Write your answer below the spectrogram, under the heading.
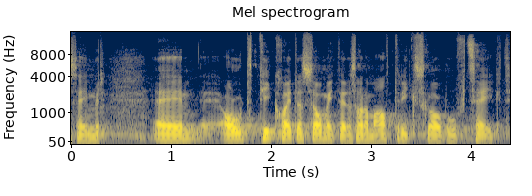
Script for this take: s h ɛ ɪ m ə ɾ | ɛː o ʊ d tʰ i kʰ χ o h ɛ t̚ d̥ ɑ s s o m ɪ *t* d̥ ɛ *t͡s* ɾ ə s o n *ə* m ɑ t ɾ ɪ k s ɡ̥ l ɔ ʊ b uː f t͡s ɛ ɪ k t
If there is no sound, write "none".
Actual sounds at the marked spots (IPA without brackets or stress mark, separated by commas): t, none, ə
